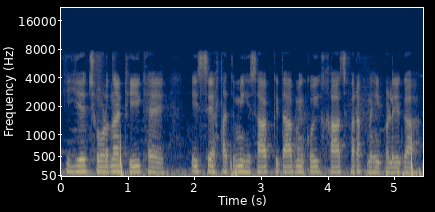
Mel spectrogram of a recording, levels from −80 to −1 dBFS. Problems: background sounds at intervals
